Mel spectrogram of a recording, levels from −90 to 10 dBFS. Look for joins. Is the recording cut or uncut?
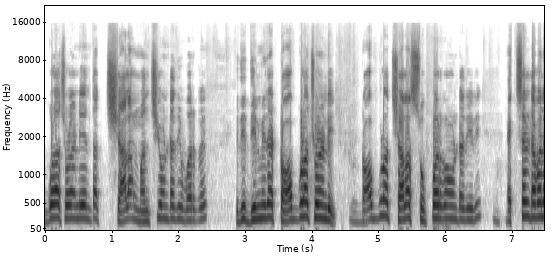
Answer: uncut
